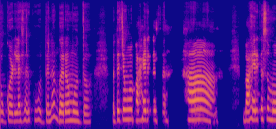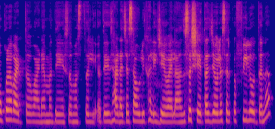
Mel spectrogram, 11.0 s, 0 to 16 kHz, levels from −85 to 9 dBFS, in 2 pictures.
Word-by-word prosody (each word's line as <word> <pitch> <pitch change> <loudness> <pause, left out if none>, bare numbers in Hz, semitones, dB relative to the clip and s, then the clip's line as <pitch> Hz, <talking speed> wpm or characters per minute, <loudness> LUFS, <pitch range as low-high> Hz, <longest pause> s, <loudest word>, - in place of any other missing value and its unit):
उकडल्यासारखं 245 +2 -4
होतं 245 -3 -8
ना, 360 - -4
गरम 245 +1 +1
होतं, 225 -3 -4 0.5
मग 245 - -7
त्याच्यामुळं 280 +2 +1
बाहेर 270 0 +3
कसं 245 -2 -7 0.4
हां. 275 -1 +5 0.7
बाहेर 270 +2 +4
कसं 290 0 +1
मोकळं 270 +1 +1
वाटतं 235 -3 -2
वाड्यामध्ये, 215 0 -8
असं 220 +2 -8
मस्त 220 0 -6
अ, 220 -1 -9
ते 230 0 -2
झाडाच्या 225 -1 -2
सावलीखाली 230 +1 +3
जेवायला 210 -1 -2
जसं 250 +6 +7
शेतात 235 -1 +1
जेवल्यासारखं 240 +1 0
फील 265 -2 -1
होतं 245 -3 -2
ना, 365 - -6
240 Hz, 150 wpm, -24 LUFS, 225-265 Hz, 0.7 s, जसं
